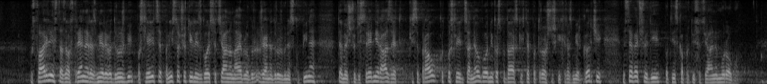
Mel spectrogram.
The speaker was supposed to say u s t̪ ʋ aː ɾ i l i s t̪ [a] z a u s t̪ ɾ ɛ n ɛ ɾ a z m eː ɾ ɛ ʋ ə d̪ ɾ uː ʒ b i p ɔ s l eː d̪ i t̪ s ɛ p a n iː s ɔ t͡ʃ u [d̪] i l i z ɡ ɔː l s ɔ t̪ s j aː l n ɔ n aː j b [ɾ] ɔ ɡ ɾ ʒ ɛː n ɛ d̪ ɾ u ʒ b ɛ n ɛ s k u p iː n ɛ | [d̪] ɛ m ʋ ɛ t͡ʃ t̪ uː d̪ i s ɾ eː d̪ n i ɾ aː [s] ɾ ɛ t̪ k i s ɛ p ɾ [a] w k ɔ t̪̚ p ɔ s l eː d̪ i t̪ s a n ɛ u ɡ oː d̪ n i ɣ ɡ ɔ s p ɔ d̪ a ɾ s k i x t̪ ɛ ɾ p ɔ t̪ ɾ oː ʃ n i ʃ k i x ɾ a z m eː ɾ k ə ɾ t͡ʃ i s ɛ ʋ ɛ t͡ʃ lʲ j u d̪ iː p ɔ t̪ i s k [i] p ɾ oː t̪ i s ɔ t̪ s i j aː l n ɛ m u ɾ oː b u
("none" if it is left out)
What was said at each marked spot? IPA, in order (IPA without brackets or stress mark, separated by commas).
a, t̪, l, t̪, z, a, a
